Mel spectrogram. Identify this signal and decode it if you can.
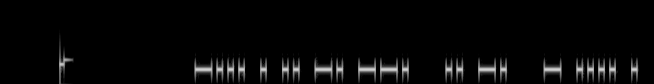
Morse code, heard as a keyed tone, about 22 wpm, 700 Hz. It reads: BEING IN THE
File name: Sets of 9 Words - 22wpm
